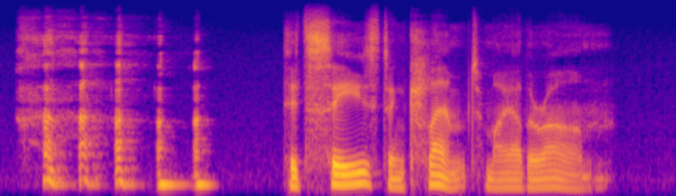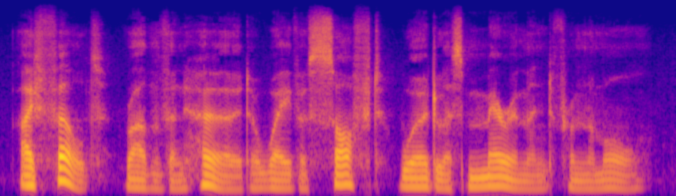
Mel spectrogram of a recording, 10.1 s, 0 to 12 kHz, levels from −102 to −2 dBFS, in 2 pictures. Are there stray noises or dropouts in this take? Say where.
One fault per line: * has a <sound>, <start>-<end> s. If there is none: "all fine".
* has a laugh, 0.1-1.7 s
